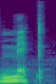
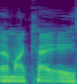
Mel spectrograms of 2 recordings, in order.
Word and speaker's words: Mike: they gave is because they don't want it to be mispronounced as Mick. That's why they spell it M-I-K-E, so you know to say Mike.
